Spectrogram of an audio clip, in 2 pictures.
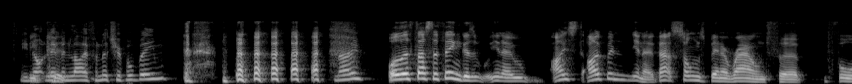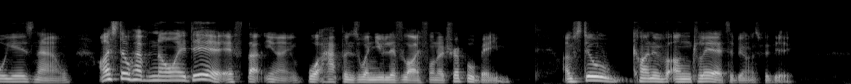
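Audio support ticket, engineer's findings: Automatic gain rising, 0.18–9.01 s: speech and noise floor swell together, about 11 dB. AGC read input as too quiet, ramped gain slowly. Waveform envelope widens steadily; spectrogram brightens evenly across all bands, up to the call path's 8 kHz ceiling.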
